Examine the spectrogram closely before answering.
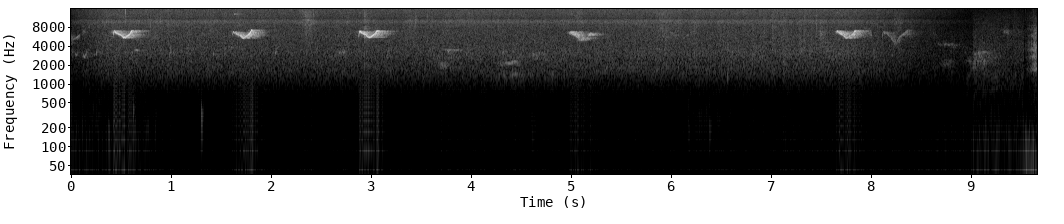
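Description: An unseen yellow-browed warbler gives five thin, high-pitched whistled calls, each short and sharply inflected, spaced a second or two apart against a quiet outdoor background with no one talking, while people behind the recordist clean rubbish bins and sweep.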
